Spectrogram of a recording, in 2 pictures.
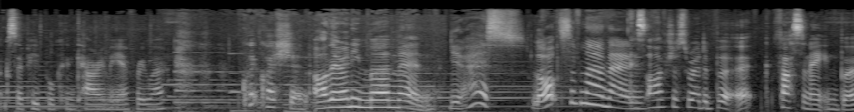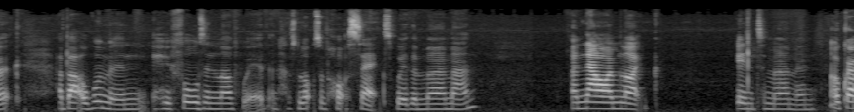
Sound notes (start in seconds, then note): none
